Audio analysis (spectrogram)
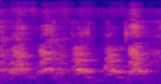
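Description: Several barks from dogs at an animal shelter, a quick run of about four or five close, moderately loud woofs in steady rhythm, with no talk.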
